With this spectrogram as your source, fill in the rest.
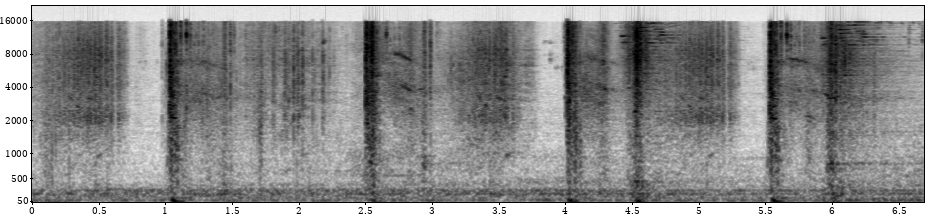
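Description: Sharp snapping twangs of a bow firing arrows ring out every second or so.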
